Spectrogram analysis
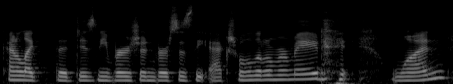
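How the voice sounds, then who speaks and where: A woman's voice: medium pitch, steady tone, moderate pace, smooth. A woman live-streaming a game, commenting casually with wry, sarcastic asides. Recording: game music behind the voice. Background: video game music.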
